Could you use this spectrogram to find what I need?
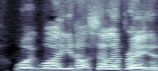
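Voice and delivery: wild, fired-up, high-pitched, excited yell. Retelling turning to a friend after a late goal: imitating own wild celebrating. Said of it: "So I was going wild".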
